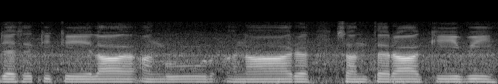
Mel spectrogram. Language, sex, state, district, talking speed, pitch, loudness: Hindi, male, Uttar Pradesh, Lalitpur, 85 wpm, 125 Hz, -18 LUFS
